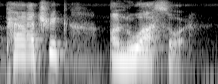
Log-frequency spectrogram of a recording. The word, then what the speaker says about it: Patrick Onwuasor: How do you pronounce the Jets' new inside linebacker's name? – So it's Patrick Onwuasor.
